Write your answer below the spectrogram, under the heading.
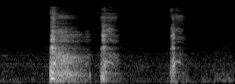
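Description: Three short, harsh coughs in quick succession, a loose-sounding cough typical of a common cold.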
